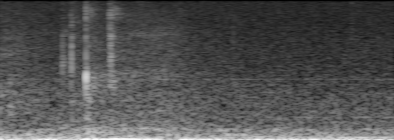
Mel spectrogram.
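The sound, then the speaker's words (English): Faint typing on a computer keyboard while writing an email, with a few soft, quick key clicks near the start and then a low, quiet hush. “I opened up my email and started typing”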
